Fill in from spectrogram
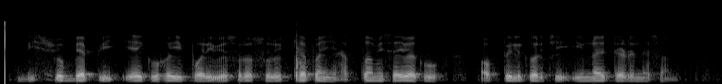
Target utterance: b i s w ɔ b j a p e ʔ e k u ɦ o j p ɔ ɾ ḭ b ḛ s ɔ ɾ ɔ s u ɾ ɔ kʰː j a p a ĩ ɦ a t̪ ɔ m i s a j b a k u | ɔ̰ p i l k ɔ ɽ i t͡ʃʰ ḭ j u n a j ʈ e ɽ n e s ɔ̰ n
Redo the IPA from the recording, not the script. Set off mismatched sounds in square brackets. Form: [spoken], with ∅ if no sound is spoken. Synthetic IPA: b i s w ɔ b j a p [i] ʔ e k u ɦ o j p ɔ ɾ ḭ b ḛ s ɔ ɾ ɔ s u ɾ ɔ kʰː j a p a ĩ ɦ a t̪ ɔ m i s a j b a k u | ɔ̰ p i l k ɔ [ɾ] i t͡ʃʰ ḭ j u n a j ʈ e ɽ n e s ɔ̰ n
